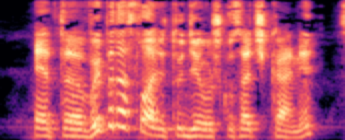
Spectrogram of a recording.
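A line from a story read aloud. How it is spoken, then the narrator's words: Plain question. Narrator (Russian): спросил Чемоданов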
